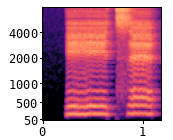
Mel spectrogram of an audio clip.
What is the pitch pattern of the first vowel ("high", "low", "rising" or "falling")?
high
